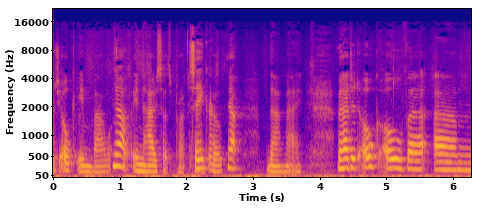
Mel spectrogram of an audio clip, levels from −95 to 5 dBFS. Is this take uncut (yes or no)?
yes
